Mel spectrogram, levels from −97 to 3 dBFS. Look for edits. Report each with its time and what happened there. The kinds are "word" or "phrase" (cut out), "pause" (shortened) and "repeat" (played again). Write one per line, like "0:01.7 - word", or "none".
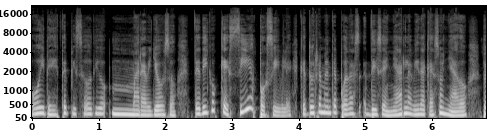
0:04.0 - pause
